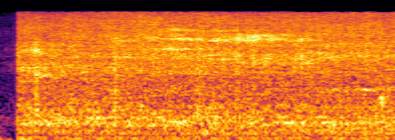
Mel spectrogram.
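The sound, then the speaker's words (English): Butter and garlic sizzle in a hot pan, a loud, steady, broad hiss that starts abruptly and holds evenly to the end, with no talk. “Now it's time to add the butter. Oh, and the garlic.”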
